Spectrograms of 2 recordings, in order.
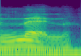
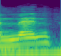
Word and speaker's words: Nene: be called the river nene yes the river changes its name although it's spelt the same as you go downstream well anyway that's the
